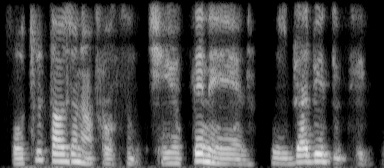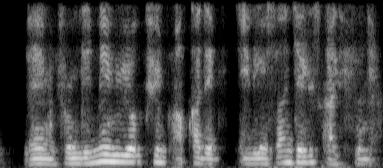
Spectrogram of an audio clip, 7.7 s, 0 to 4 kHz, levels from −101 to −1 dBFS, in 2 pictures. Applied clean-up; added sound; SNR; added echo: neural mask model Resemble Enhance denoiser.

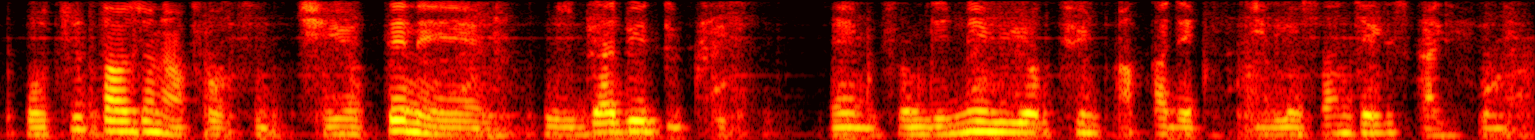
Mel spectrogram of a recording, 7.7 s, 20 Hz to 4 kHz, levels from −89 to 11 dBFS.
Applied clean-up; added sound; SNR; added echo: neural mask model RNNoise.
